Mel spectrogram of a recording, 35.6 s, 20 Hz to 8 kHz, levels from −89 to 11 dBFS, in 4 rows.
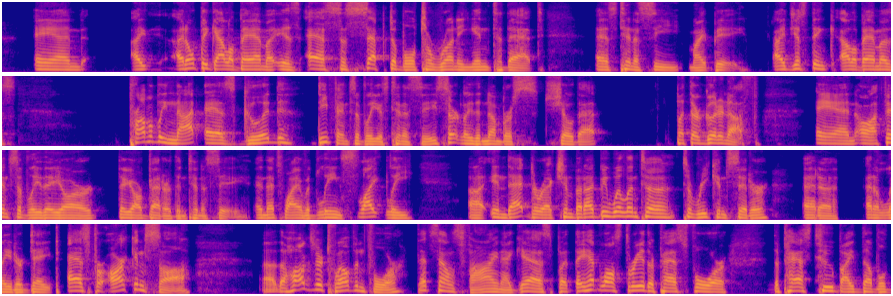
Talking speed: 170 wpm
